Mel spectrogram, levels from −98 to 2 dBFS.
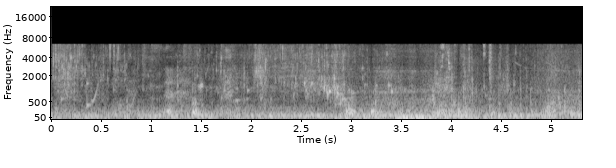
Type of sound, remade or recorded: remade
